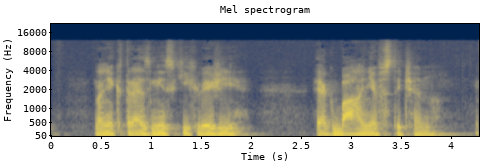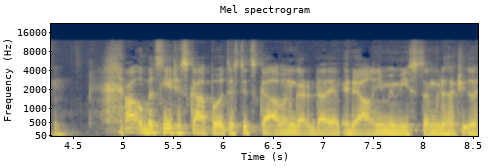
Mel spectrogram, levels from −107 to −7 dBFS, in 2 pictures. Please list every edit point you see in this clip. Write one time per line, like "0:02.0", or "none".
0:05.0
0:07.2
